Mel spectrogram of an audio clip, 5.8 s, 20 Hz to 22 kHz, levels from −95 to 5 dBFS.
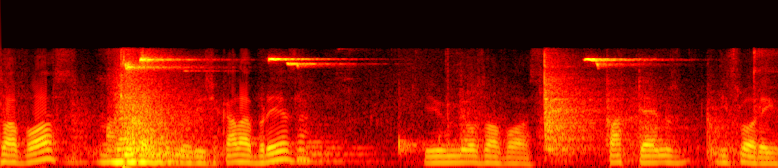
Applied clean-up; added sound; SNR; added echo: none; Squeak; -4 dB; none.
